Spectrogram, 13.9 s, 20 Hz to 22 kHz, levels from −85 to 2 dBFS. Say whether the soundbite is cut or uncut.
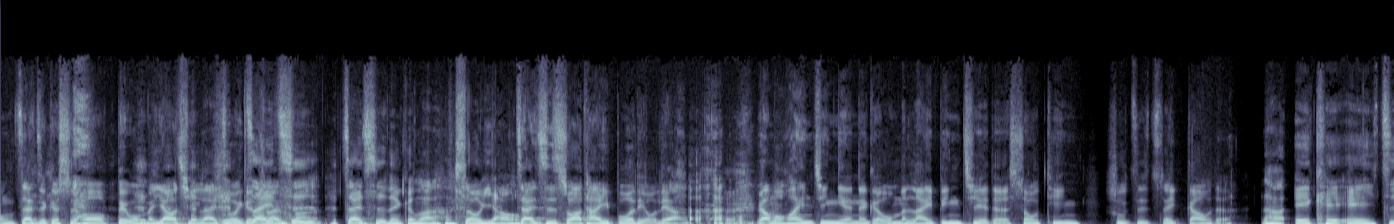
uncut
